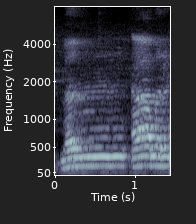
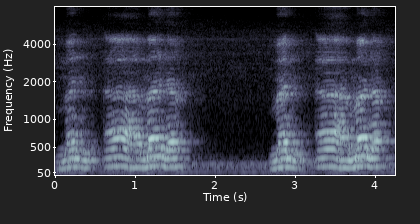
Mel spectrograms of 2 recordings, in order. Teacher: تو اب جب اس کے بعد یعنی کہ نون ساکن ہے اور اس کے بعد ایک حرف آ رہا ہے یعنی حمزہ آ رہا ہے، یعنی حروف حلقی میں سے ہے، تو اس وجہ سے یہاں پہ ہم آواز کو ظاہر کر کے پڑھیں گے، یہاں پہ ہم غنہ نہیں کریں گے، ہم اس کو من آمن نہیں پڑھیں گے، من آمن بالکل واضح، نون بالکل واضح پڑھا جائے گا۔ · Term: اظہار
